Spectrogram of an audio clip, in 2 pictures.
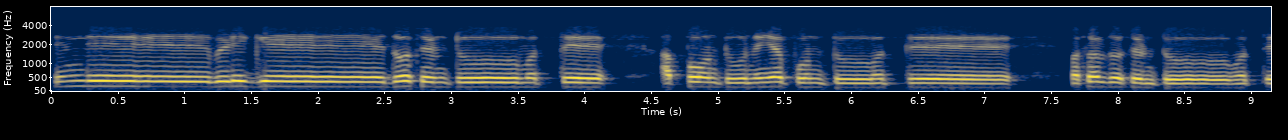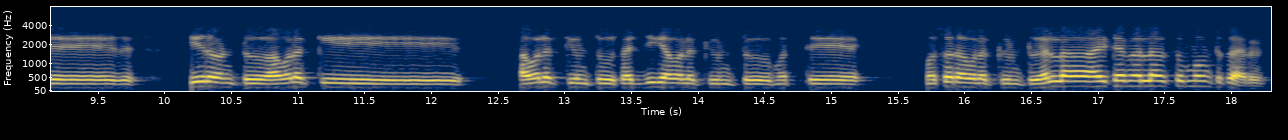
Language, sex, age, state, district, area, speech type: Kannada, male, 60+, Karnataka, Udupi, rural, conversation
